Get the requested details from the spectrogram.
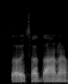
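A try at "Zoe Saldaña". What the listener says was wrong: No, Zoe Saldana. You said Saldana, how she says it. Well, her name is spelled with a nya. Yeah, but she doesn't acknowledge it.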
